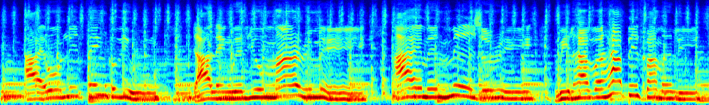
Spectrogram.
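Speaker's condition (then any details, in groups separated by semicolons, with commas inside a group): No condition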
